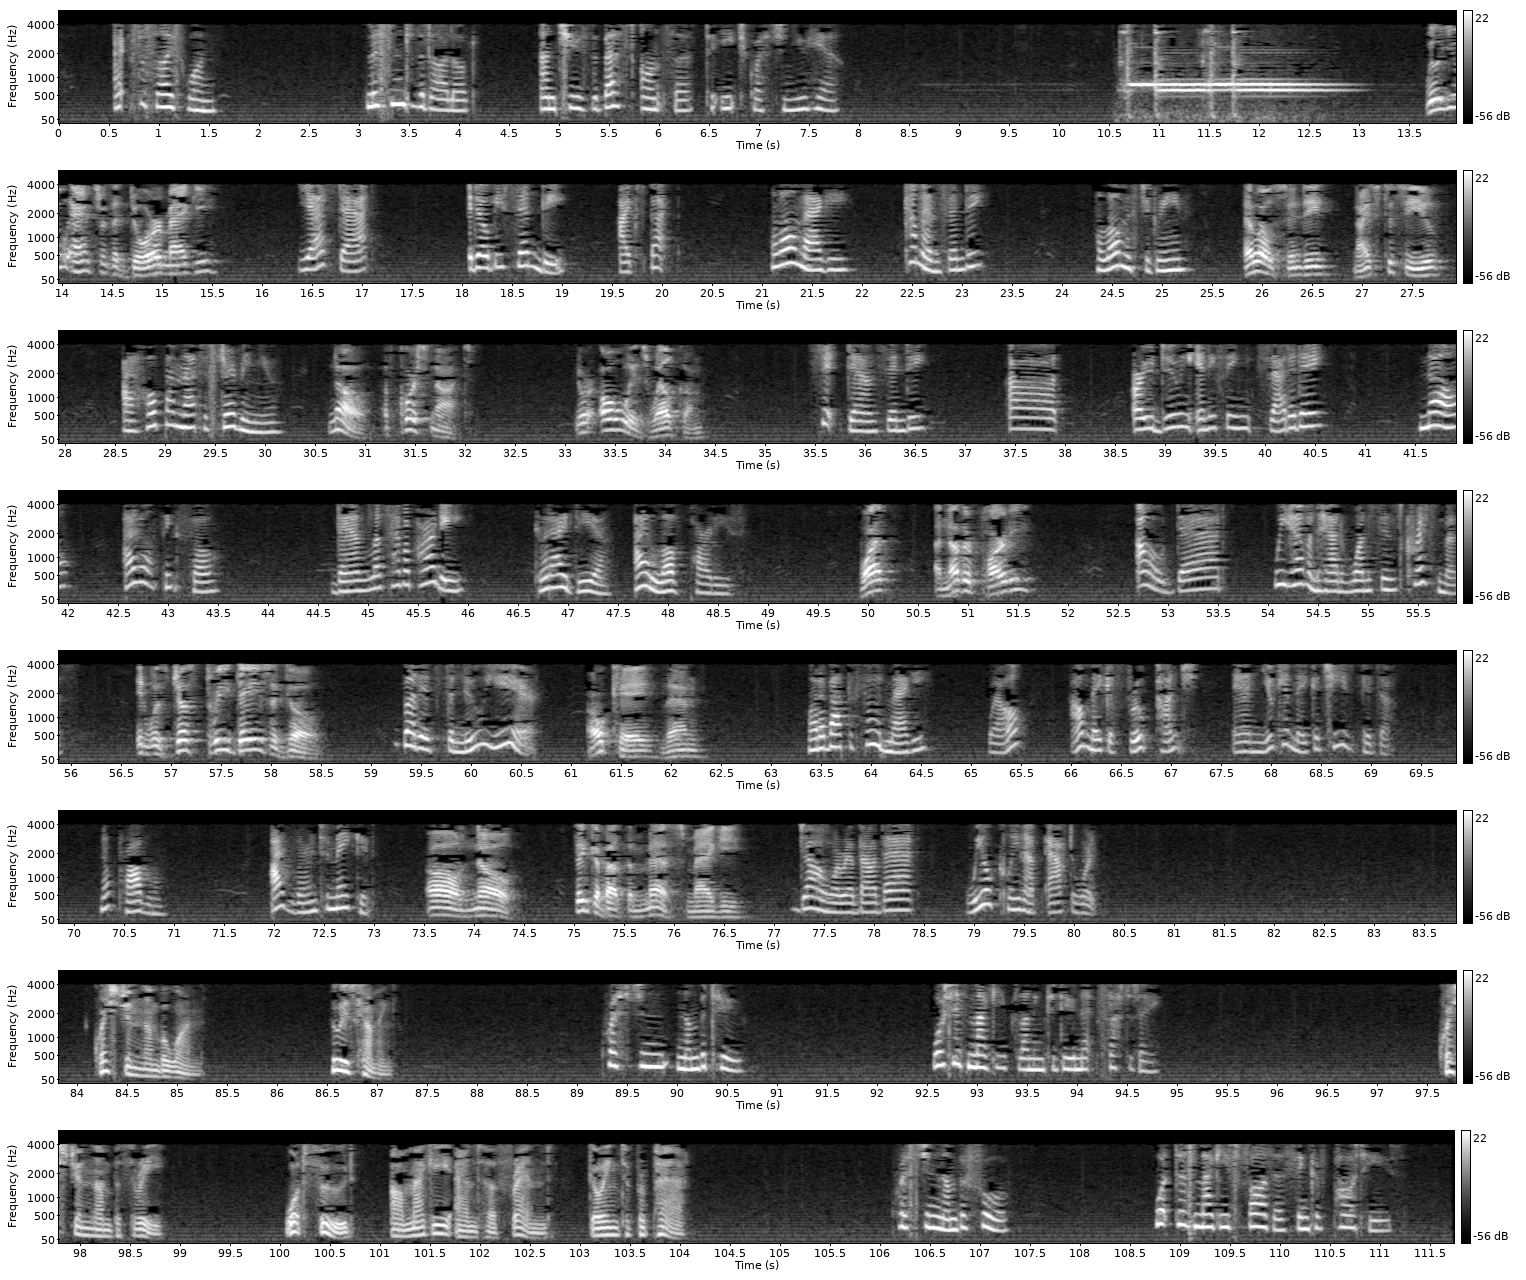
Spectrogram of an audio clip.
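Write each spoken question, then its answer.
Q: Who is coming?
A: Cindy

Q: What is Maggie planning to do next Saturday?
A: Have a party

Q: What food are Maggie and her friend going to prepare?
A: Fruit punch and cheese pizza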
